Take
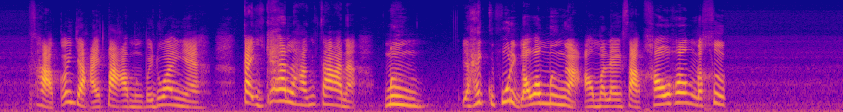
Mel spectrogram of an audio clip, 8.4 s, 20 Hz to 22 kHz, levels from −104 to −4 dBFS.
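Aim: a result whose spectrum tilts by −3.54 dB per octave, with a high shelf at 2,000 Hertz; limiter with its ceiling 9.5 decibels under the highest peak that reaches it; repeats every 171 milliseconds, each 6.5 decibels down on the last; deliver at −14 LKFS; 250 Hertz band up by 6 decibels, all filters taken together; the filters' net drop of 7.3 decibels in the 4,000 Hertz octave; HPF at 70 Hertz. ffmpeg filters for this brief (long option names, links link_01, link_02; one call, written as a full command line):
ffmpeg -i in.wav -af "highpass=70,equalizer=frequency=250:width_type=o:gain=7.5,highshelf=frequency=2000:gain=-4,equalizer=frequency=4000:width_type=o:gain=-6,alimiter=limit=-16.5dB:level=0:latency=1,aecho=1:1:171|342|513|684|855|1026:0.473|0.222|0.105|0.0491|0.0231|0.0109,volume=12dB" out.wav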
